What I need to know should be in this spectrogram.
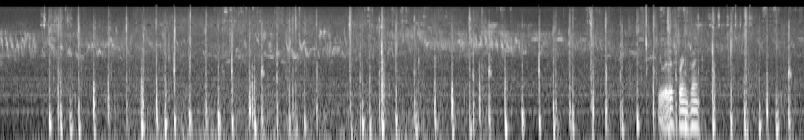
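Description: A horse's hooves clop steadily over grass and dirt.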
